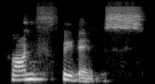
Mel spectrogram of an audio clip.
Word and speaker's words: confidence: um, It's a noun. So so remember the first first syllable. syllable. First First syllable. syllable. First syllable. Okay.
